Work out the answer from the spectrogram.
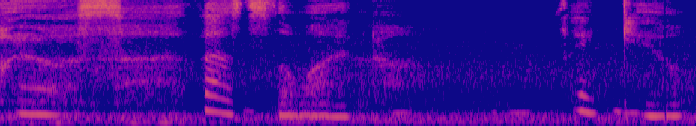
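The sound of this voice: A cartoonish character voice from a woman, extremely high-pitched, with big pitch swings and a very slow pace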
